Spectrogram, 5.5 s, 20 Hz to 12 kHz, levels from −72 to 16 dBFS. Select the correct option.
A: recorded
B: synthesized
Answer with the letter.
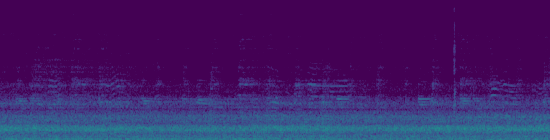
A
